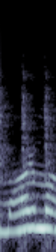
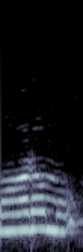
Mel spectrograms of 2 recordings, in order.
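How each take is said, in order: First: The r and the m run together. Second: A vowel separates the r and the m. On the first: The speaker calls it right. "আমরা মর্ম বলি" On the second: The speaker calls it wrong. "মরমও বলি না"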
